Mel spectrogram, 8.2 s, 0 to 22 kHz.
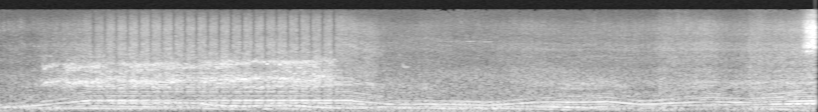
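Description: A Triumph Tiger 800 XCX motorcycle in GTA V brakes hard. Its engine note drops and wavers while tyres skid and squeal in a long, loud, continuous stretch with no voices.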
